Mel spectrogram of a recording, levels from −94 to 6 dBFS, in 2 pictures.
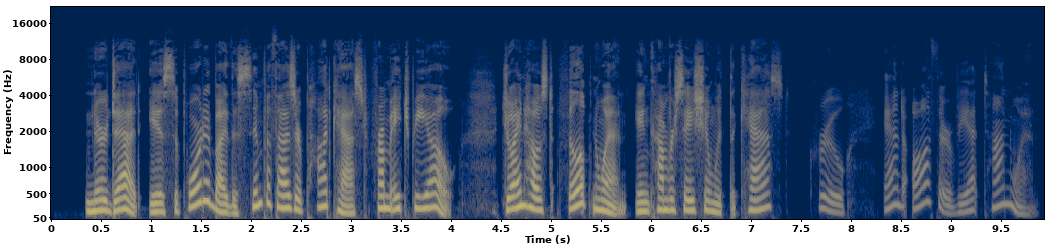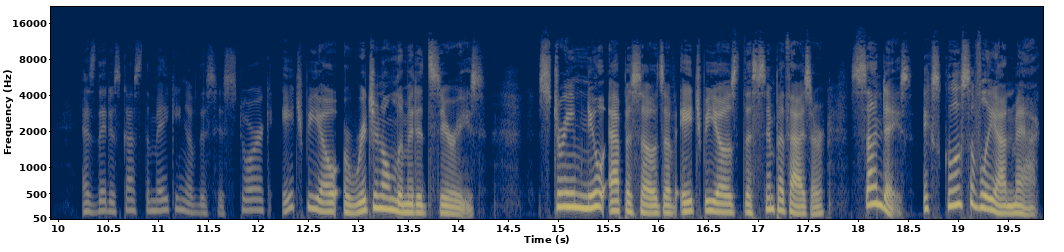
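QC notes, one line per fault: No faults heard.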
